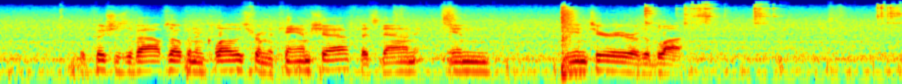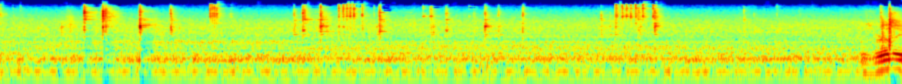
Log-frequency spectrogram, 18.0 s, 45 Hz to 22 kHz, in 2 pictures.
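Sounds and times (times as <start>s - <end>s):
fan hum: 0.0s - 18.0s
metallic clicks of hand tools: 8.8s - 9.1s, 12.0s - 14.4s.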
